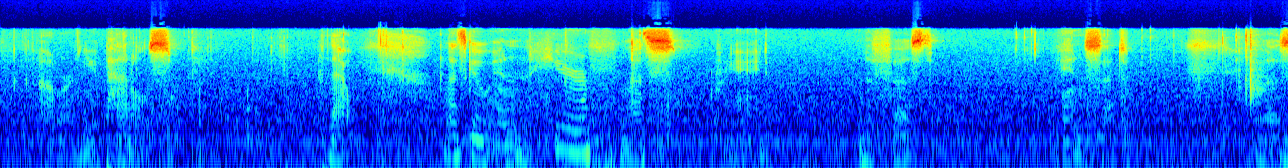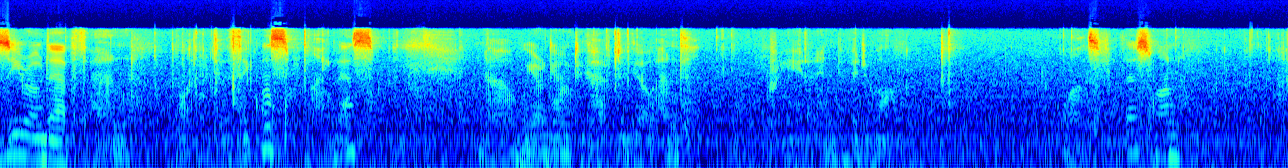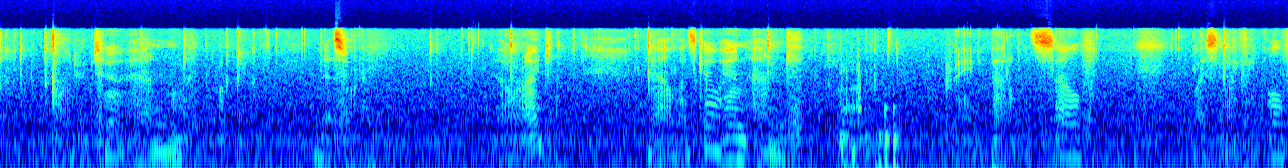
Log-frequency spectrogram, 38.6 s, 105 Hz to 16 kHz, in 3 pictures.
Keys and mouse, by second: 3.8-7.3 drag, 6.4 i, 11.4-13.6 drag, 15.4-16.5 middle drag, 18.7 middle click, 18.9 a, 19.1 c, 20.2 click, 20.9-22.0 right drag, 20.9 i, 24.6 click, 26.4 click, 26.5-28.0 middle drag, 28.0 a, 28.2 c, 29.4 click, 30.1 i, 33.5 click, 35.2 c, 36.6-37.8 middle drag, 37.8 click.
